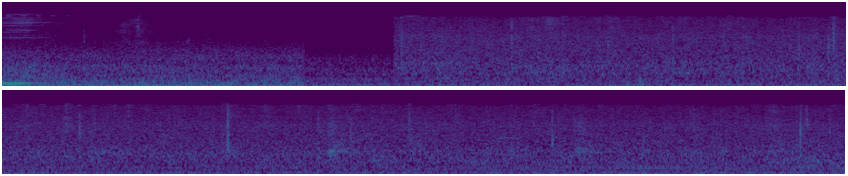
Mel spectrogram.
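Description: Steady rain falls in the city-building game Vuntra City, a dense, even hiss of drops spread across the whole clip, starting after a brief quieter moment at the beginning and continuing unbroken.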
